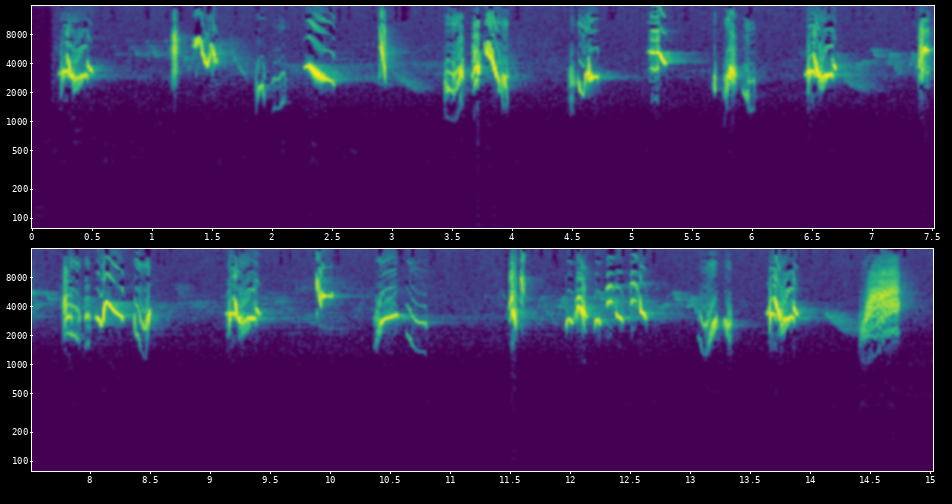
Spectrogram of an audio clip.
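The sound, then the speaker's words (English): A gray catbird sings a long, disjointed run of short, varied phrases, squeaky, harsh and nasal notes with occasional sweet notes, in quick bursts separated by brief pauses, not consistently repeating its phrases, fairly loud and with no voices. “The last of the mimics is the gray catbird.”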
